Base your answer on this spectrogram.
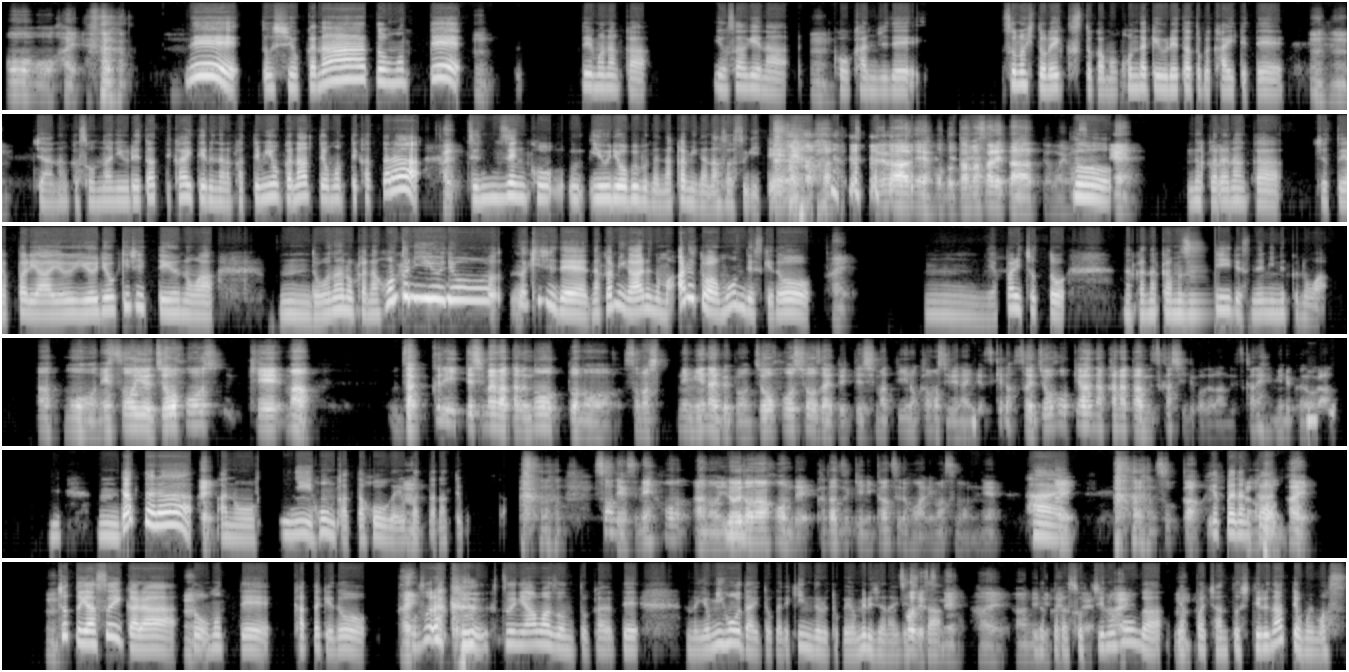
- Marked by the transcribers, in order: laugh; other noise; laugh; other background noise; unintelligible speech; laugh; laugh; tapping
- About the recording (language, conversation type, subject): Japanese, podcast, 普段、情報源の信頼性をどのように判断していますか？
